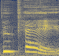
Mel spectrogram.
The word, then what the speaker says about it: Bucket: last name is actually bucket and she refuses to be considered bucket it so she says it's pronounced bouquet so yeah I love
